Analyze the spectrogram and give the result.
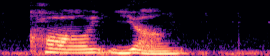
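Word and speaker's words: Carl Jung: german guy but it's the j is pronounced like a y carl young is his name yeah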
